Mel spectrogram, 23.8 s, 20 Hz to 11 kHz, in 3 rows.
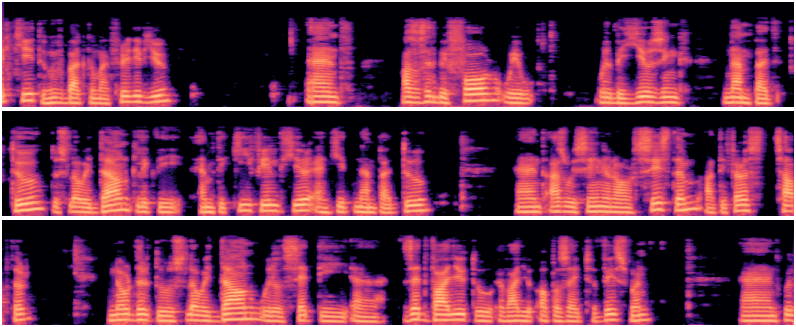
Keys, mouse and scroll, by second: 22.3-23.7 drag.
